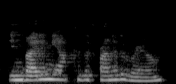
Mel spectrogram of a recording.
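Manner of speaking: ordinary talk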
